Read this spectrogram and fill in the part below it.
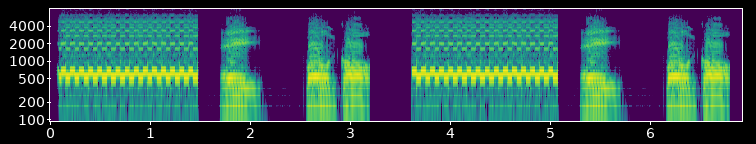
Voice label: Hey Phone Call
